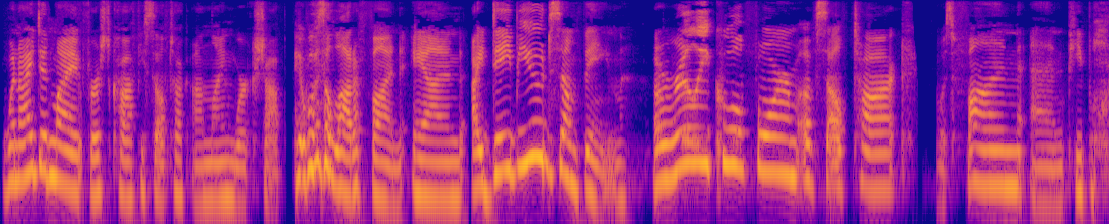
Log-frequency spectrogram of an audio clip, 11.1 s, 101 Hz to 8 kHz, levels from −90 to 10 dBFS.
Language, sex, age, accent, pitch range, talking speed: English, female, 30-49, American, 195-280 Hz, 160 wpm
